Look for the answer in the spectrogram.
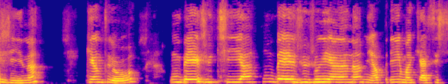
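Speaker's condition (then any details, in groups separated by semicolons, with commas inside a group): Cerebral palsy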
